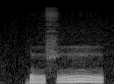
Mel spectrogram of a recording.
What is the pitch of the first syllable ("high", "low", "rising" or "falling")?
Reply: low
